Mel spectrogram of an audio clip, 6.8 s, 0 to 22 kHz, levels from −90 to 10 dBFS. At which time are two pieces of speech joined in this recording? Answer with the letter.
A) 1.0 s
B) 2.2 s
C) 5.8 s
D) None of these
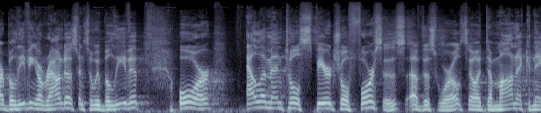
A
